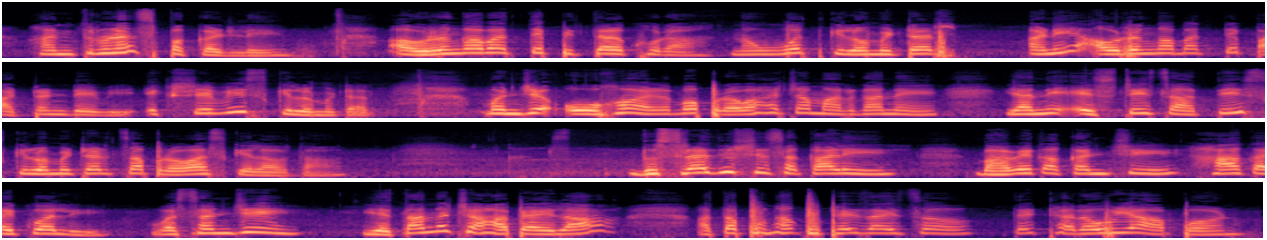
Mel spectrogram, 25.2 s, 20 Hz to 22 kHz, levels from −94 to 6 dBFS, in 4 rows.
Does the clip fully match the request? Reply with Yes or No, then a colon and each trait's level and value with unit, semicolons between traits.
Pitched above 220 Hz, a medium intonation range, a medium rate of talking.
Yes: very high, 255 Hz; average, 3.8 semitones; average, 105 wpm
